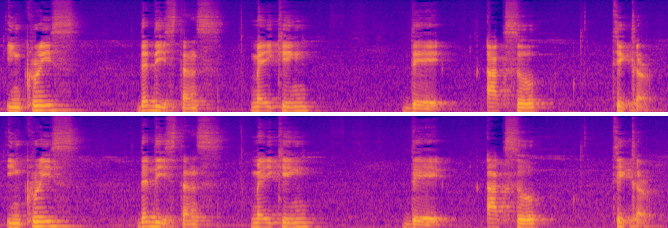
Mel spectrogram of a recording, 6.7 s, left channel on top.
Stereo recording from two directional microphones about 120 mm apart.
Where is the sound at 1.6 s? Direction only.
45° left (ahead or behind).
